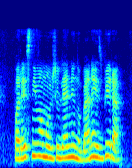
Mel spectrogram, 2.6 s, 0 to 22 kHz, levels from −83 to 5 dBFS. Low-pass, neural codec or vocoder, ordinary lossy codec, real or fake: 10.8 kHz; none; none; real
